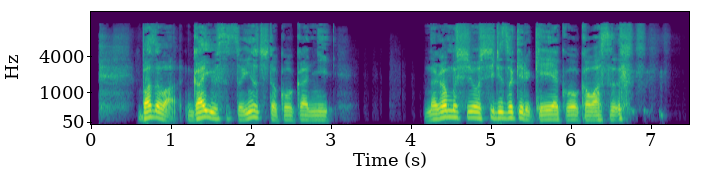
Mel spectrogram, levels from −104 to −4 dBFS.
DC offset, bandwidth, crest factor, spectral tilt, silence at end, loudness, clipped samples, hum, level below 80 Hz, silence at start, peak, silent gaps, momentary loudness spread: under 0.1%; 11.5 kHz; 20 dB; -5.5 dB/octave; 0.6 s; -19 LUFS; under 0.1%; none; -62 dBFS; 0.1 s; 0 dBFS; 3.36-3.40 s, 3.46-3.50 s, 3.63-3.72 s, 3.92-4.10 s; 13 LU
